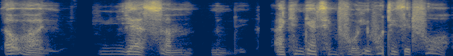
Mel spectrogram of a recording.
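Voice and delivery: put-on soft, high, frail old servant voice; timid elderly butler, hushed.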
